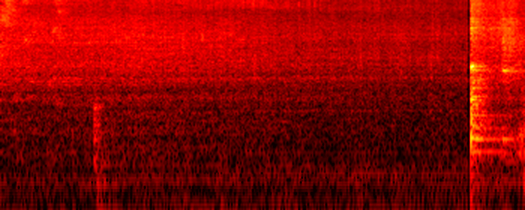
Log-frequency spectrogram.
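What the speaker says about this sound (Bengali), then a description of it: "এরপরে কড়াইশুঁটিগুলো দেওয়া হলো, দিয়ে ভালো করে নাড়াচাড়া করা হচ্ছে।" Green peas stir-frying in a kadai with curry paste for a Bengali fish curry sizzle steadily in hot oil, with a sharp louder burst of frying near the end.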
